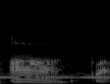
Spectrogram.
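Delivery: Ah Gla slowly, "AAH-gla"; stress on first syllable. Shown as a demonstration. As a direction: draw out the opening Ah of Ah Gla. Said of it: "with the emphasis at the beginning".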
